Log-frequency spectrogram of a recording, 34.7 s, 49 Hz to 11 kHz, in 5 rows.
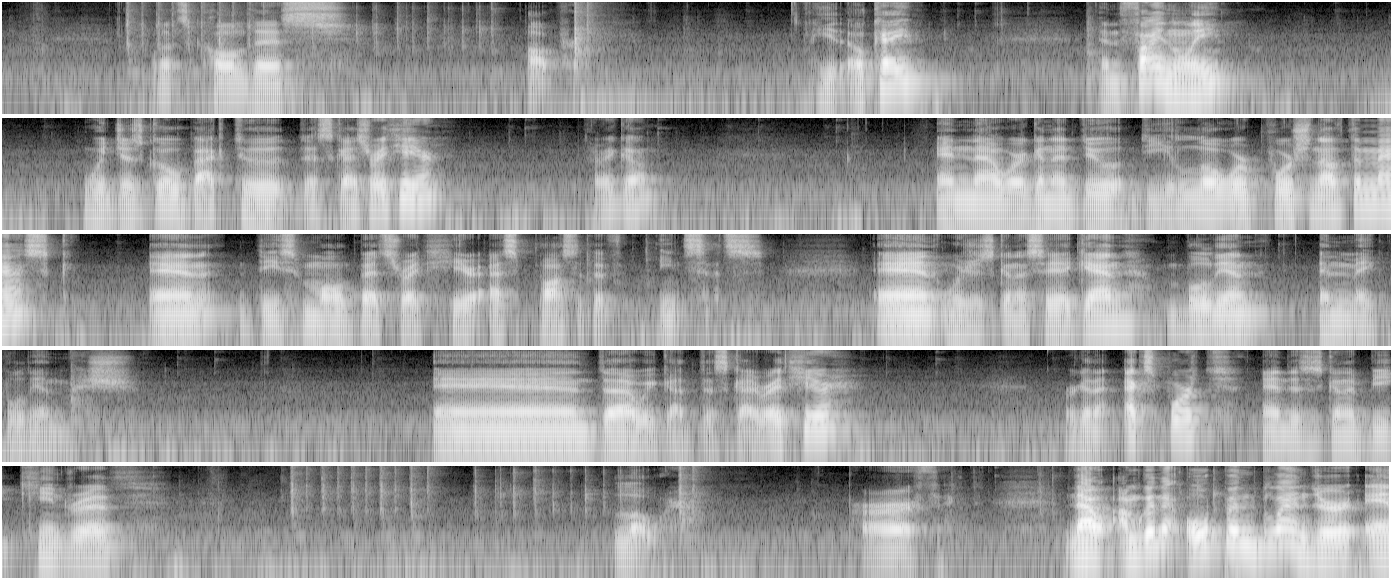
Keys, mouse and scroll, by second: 0.2-2.5 typing, 28.8-31.0 typing, 32.9-34.0 typing, 34.5 Return.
